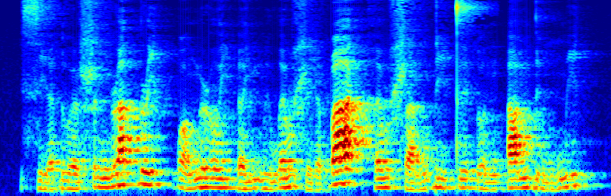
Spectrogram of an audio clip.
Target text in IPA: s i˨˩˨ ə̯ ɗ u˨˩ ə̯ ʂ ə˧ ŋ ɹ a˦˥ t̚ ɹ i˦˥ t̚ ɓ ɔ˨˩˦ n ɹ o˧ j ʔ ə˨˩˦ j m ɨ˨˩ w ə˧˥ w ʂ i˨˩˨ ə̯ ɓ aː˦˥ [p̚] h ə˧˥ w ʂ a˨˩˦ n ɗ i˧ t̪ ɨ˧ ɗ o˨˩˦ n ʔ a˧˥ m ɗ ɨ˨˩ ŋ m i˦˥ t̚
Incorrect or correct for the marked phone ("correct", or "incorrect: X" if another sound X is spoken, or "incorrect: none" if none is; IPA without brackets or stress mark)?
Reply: incorrect: k̚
